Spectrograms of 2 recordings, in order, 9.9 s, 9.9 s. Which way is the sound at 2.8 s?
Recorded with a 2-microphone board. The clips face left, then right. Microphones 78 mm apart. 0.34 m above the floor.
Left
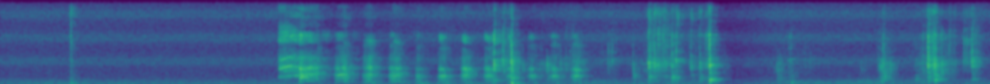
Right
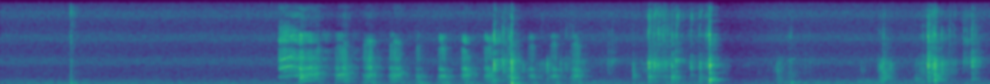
20° left (ahead or behind).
